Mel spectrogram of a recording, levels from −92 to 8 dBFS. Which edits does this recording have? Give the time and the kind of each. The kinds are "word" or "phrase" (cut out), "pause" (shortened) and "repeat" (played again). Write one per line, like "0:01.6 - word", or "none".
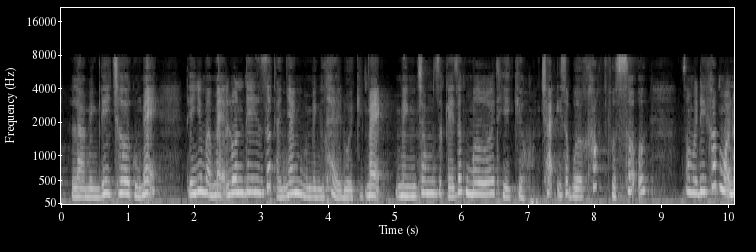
0:01.2 - word
0:03.2 - word
0:04.0 - word
0:07.6 - word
